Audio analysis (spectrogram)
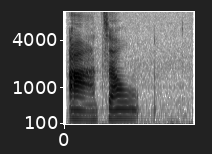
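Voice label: "A Jau", Cantonese; Asia; 亞洲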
